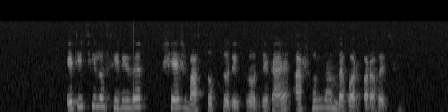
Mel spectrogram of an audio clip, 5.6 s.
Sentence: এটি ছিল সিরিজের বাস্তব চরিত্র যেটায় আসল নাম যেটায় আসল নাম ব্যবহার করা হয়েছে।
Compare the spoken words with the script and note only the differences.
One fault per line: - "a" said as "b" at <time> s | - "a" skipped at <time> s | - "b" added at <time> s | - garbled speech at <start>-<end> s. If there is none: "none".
- "শেষ" added at 2.0 s
- "যেটায় আসল নাম" skipped at 4.2 s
